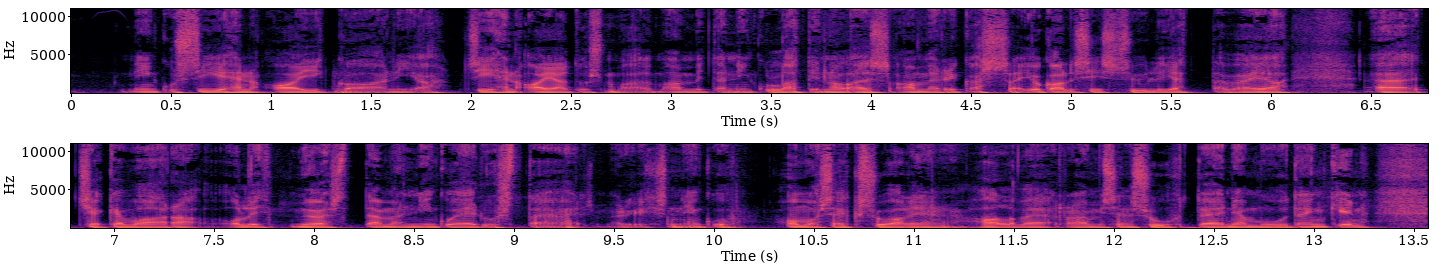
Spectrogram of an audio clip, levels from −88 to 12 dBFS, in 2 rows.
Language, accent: Finnish, native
